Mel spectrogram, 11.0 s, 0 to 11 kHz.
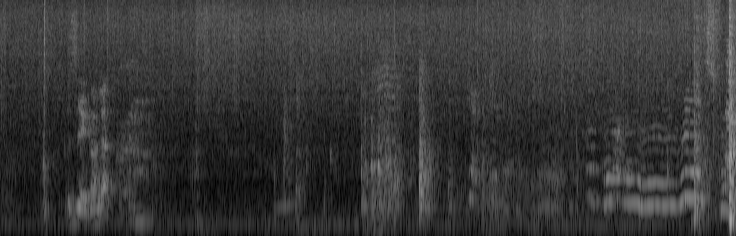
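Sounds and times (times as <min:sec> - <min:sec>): food sizzling in a frying pan: 0:00.0 - 0:11.0
utensil scraping stirs: 0:05.4 - 0:11.0.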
